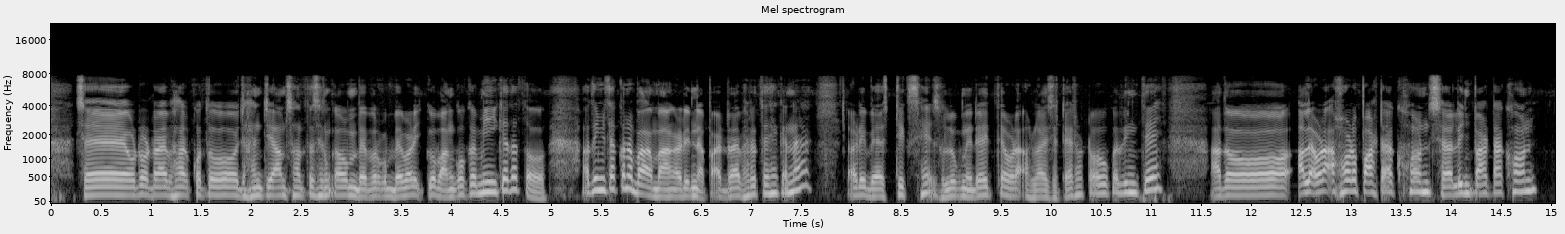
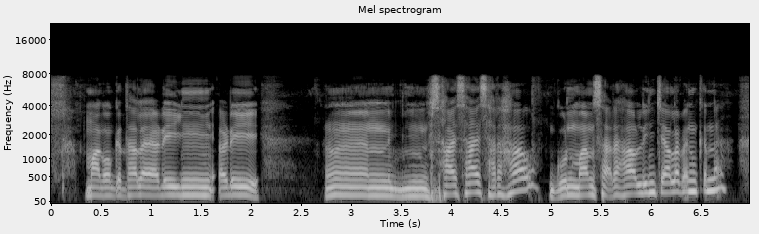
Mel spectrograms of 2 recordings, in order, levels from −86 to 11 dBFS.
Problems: none marked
